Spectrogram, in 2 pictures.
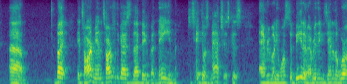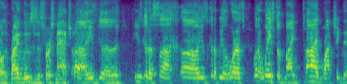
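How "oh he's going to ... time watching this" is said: slow, dragged-out, complaining put-on nerd voice. Imitating viewers reacting to a big-name fighter losing: nerd voice. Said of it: "the nerd voice just comes out".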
